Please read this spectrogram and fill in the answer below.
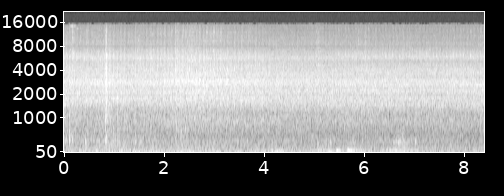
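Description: Go-karts idling and creeping forward in a pit lane: a steady mechanical hum and hiss, with a few low rumbles about five to seven seconds in.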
